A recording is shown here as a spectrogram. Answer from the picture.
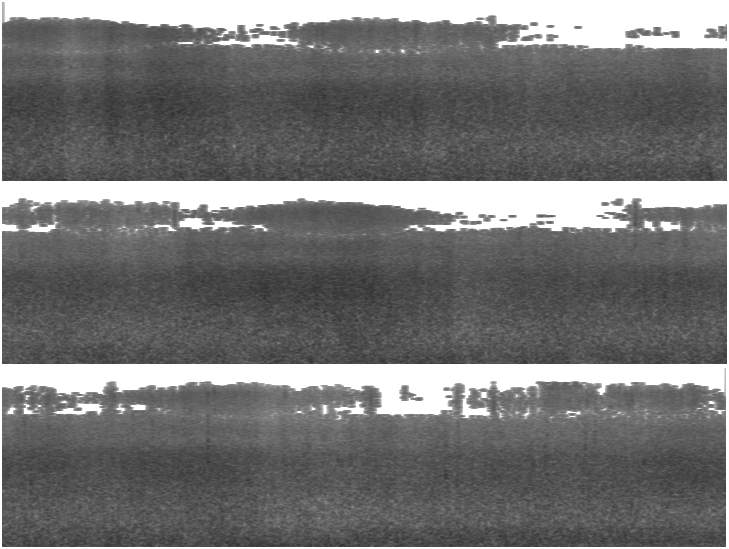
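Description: Small surf breaking and washing up a sandy beach, the hiss swelling and fading every couple of seconds, over a steady rumble of wind buffeting the microphone.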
